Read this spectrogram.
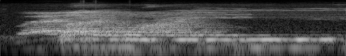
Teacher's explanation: Ini ada ya-nya ini yang panjang. Al-jauf, rongga terbuka, tidak boleh masuk hidung.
